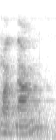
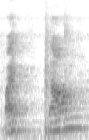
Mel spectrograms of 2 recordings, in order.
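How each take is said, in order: First: The name is said with a Vietnamese pronunciation. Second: The name is said with an English pronunciation.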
